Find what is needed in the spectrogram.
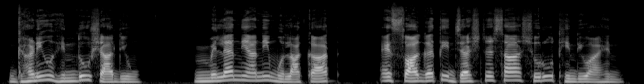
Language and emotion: Sindhi, neutral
